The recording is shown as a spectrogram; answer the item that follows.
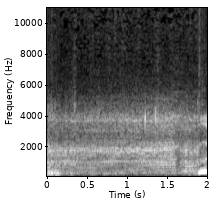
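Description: Subaru Impreza N4 rally car's turbocharged flat-four engine running hard at steady revs, heard from inside the cabin along with tyre and road noise. A voice cuts in near the end.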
